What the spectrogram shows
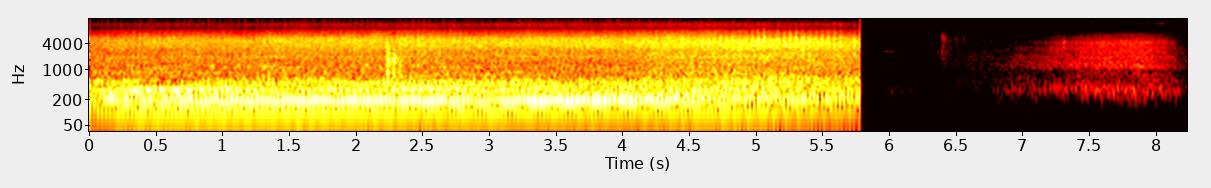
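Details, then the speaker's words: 3.4L Toyota V6 with a York air compressor, on second start after a replacement compressor: a steady droning belt whir, then abrupt cutoff. Swapping the idler pulley didn't help; compressor pulley misalignment. "All right, as you may have just noticed, uh, second start didn't go very well. I thought I had a bad idler pulley. Uh, so I changed it with the one off my other truck. Uh, still didn't fix it, and then the belt came apart. So, ultimately, I have a small alignment problem with the compressor."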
